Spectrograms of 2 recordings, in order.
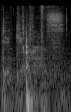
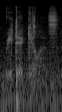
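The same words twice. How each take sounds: First: Whisper. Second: A breathy whisper, even quieter; softer whisper. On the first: Whispering a word while crafting. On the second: Crafter whispering to her viewers, barely audible. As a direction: let the word fade into an almost silent whisper. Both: Real, not acted.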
